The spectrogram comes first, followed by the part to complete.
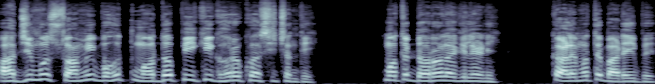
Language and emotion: Odia, fearful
